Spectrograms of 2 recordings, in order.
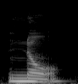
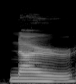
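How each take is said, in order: First: It is said with a Japanese accent. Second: It is said with an Australian accent.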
